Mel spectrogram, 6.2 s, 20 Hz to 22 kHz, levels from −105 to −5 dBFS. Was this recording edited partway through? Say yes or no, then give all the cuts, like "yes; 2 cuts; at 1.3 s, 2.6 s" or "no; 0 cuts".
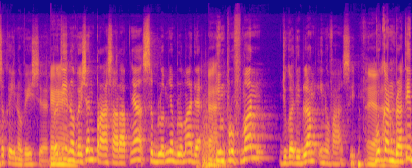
yes; 2 cuts; at 0.8 s, 3.2 s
